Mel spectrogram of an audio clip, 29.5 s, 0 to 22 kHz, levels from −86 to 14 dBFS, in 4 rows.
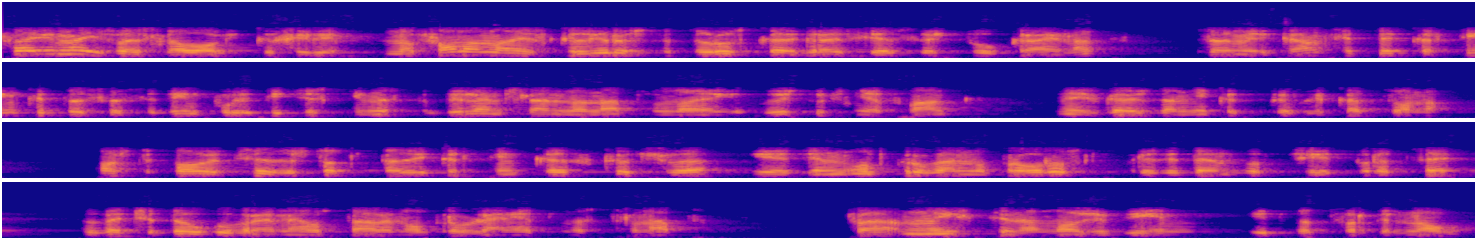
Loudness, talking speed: -20 LUFS, 120 wpm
